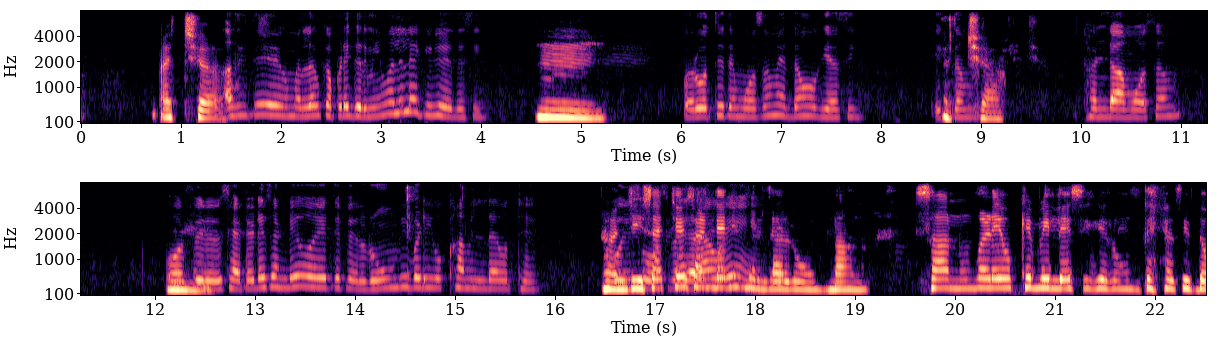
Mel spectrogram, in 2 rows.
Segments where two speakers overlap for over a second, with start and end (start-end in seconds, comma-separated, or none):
16.5-18.1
